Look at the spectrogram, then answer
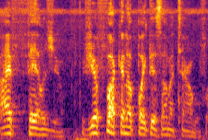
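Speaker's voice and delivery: scolding, ranting voice. Retelling what a father said after a child's stupid mistake: imitating dad scolding. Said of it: "He's like".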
